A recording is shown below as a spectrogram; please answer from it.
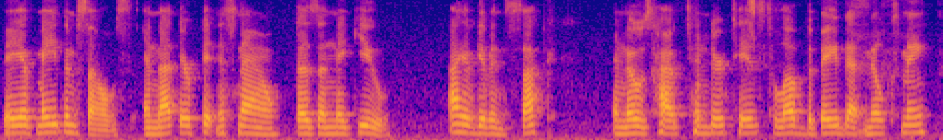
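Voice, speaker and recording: A woman reading the part of a scheming noblewoman in an amateur play reading, in a flat, halting way. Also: low-pitched, low-quality recording. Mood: urging. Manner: flat, halting read-through of the lines. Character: scheming noblewoman urging her husband on.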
